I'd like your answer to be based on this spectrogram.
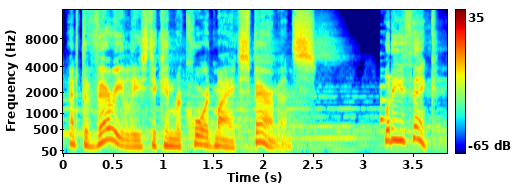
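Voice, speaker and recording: A man voicing a stern, precise but quietly caring young forest scholar in a video game. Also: a little high, very animated, a little fast, loud music behind the voice. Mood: calm, explaining. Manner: precise, dry, didactic.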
